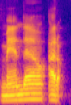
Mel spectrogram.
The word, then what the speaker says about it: Mando: I think it's pronounced Mando. Yes.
